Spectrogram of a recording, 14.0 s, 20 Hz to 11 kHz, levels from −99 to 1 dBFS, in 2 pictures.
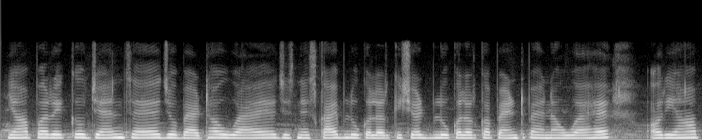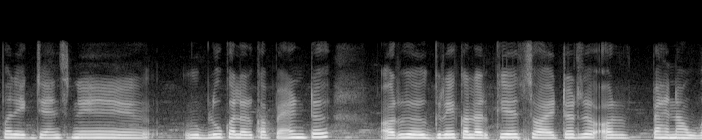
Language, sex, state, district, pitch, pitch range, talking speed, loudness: Hindi, female, Bihar, Sitamarhi, 235 Hz, 225-245 Hz, 175 wpm, -15 LUFS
